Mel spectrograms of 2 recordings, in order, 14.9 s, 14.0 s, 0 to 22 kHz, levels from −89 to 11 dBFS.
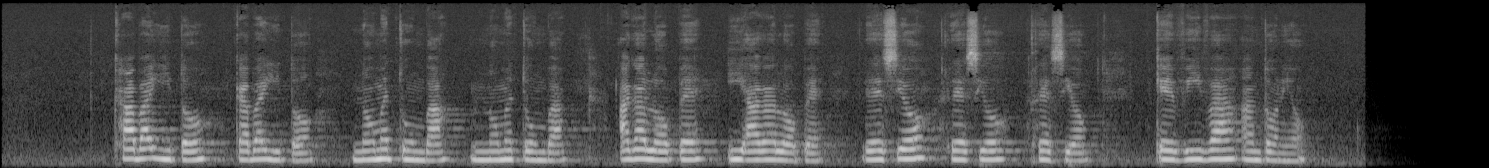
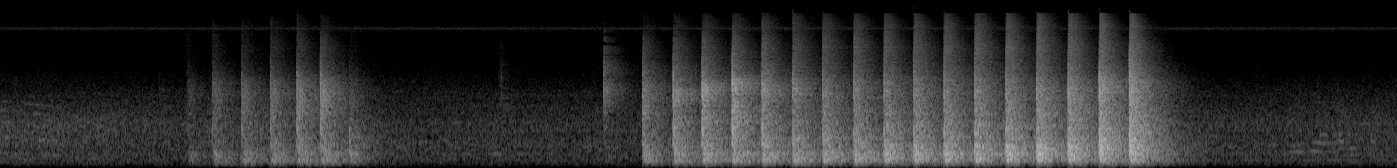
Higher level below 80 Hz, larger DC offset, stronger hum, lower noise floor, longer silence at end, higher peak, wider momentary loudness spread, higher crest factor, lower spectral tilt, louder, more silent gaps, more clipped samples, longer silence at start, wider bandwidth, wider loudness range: first, -66 dBFS vs -74 dBFS; neither; neither; first, -83 dBFS vs -58 dBFS; second, 1.8 s vs 2.1 s; first, 0 dBFS vs -4 dBFS; second, 14 LU vs 22 LU; second, 16 dB vs 26 dB; about the same, -4.5 dB/octave vs -4 dB/octave; first, -16 LUFS vs -26 LUFS; neither; neither; second, 1.15 s vs 1.9 s; first, over 20 kHz vs 16 kHz; second, 3 LU vs 15 LU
